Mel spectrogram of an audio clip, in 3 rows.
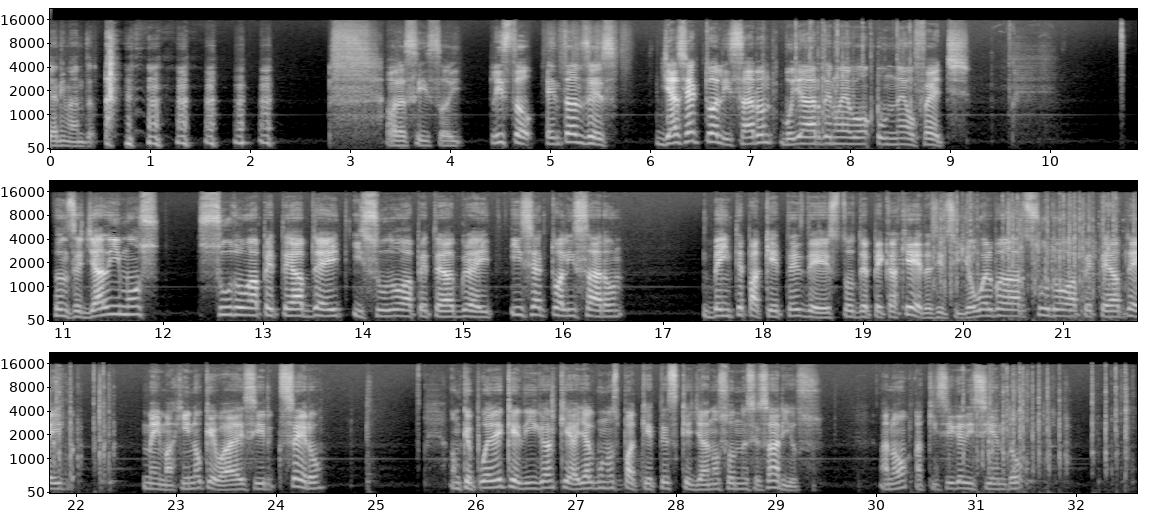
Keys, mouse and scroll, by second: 7.1-8.4 typing, 15.7-18.1 drag, 19.4-22.2 typing, 23.8 typing, 30.5-32.6 typing.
